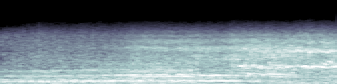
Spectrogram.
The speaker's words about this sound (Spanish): El auto hace un rápido viraje apartándose de la avenida transitada e internándose por una oscura callejuela flanqueada por terrenos baldíos.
